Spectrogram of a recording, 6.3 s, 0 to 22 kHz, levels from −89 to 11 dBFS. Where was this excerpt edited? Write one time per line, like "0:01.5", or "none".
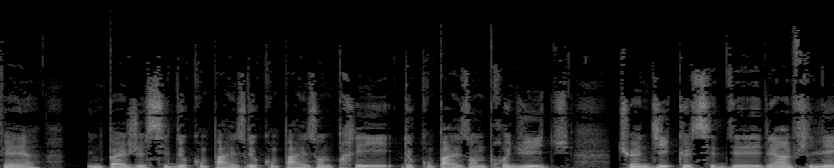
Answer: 0:01.8
0:03.0
0:04.6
